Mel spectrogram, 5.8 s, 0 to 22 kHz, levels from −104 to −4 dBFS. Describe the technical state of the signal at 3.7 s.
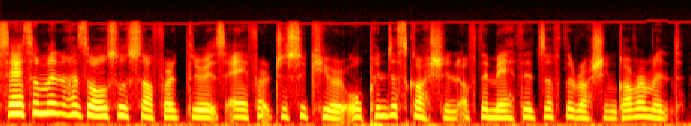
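A switching supply whistle runs through 3.7 s, as throughout: a faint high tone drifting between about 10.8 and 11.8 kHz, far below the speech, unlike a fixed-pitch tone.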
